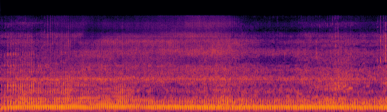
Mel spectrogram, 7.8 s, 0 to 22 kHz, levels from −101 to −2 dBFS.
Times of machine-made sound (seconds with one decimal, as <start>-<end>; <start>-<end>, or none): 0.9-4.6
